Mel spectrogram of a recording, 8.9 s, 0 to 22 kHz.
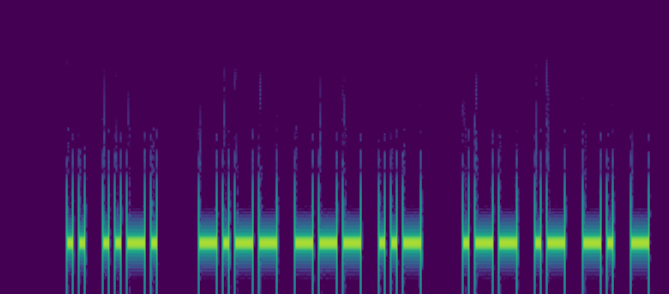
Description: Morse code, heard as a keyed tone, about 15 wpm, 700 Hz. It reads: IF YOU WANT
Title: Sets of 5 Words Encore 15wpm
